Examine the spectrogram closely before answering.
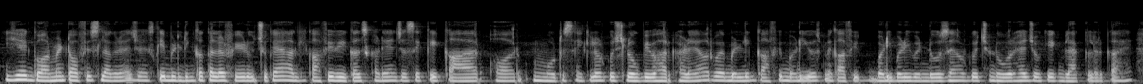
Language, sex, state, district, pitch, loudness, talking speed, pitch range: Hindi, female, Bihar, Supaul, 170 Hz, -16 LUFS, 275 wpm, 165-180 Hz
